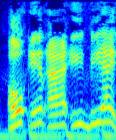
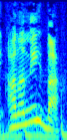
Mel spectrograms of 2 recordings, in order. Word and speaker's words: Onieva: I need you to spell that wrong. That's not right. Wrong. O N I E V A. Onieva.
